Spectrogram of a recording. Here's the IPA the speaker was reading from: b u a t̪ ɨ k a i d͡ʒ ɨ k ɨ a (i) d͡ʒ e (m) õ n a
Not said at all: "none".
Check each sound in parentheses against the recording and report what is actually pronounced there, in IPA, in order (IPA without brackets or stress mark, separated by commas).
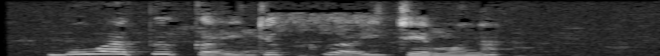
i, m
